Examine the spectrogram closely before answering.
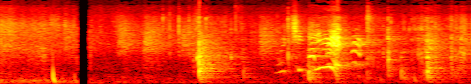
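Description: A plastic container knocks and rattles on a wooden floor.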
